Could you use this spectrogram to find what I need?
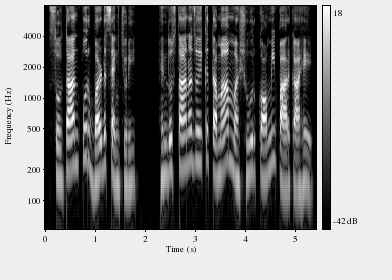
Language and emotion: Sindhi, neutral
